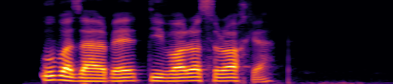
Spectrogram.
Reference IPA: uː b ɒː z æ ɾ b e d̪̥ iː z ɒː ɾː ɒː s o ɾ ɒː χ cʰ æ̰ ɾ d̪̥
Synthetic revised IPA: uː b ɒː z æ ɾ b e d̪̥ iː v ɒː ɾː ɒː s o ɾ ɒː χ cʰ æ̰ ɾ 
